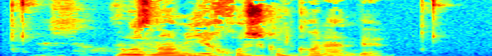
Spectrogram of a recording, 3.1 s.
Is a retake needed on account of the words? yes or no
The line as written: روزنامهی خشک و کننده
no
